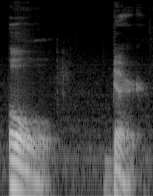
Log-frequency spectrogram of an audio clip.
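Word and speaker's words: odour: one older oh dear see that here o is called pronounces very loud Oh der oder and smell this one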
